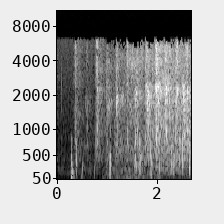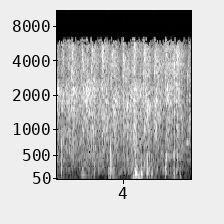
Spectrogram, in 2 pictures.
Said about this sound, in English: Very good. I've got one person clapping. Ah, so kind of you. And she clapped from stillness.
